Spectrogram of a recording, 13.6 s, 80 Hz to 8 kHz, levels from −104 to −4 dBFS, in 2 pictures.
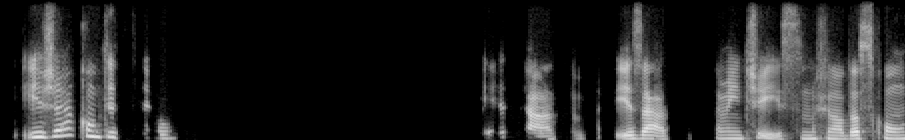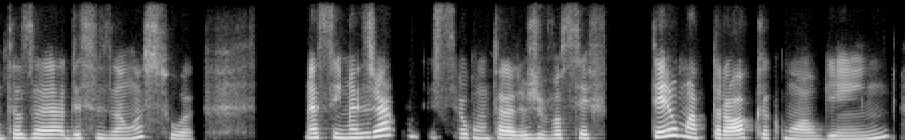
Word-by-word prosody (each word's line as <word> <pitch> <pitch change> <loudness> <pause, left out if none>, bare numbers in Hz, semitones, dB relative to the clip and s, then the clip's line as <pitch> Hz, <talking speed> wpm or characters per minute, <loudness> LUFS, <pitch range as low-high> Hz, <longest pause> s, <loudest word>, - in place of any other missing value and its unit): E 270 +1 +2
já 320 +6 +1
aconteceu 275 - -4 2.3
Exato, - - -5 0.9
exatamente 195 -8 -5
isso. 165 - -4
No 185 - -4
final 185 -2 -3
das 190 +2 +1
contas, 205 +3 -2
eh, 215 -1 +4
a 210 - +2
decisão 210 0 -3
é - - +1
sua. 190 -11 -6 0.8
Mas, 245 0 +4
assim, 245 -1 0
mas 240 +2 +2
já 325 +4 +8
aconteceu 275 -9 -9
o - - -8
contrário? 205 -3 +1
De 210 +1 -2
você 210 +2 -2 0.5
ter 290 +6 +8
uma 275 -9 +4
troca 225 -1 +3
com 200 -2 -5
alguém 175 - -3
215 Hz, 130 wpm, -22 LUFS, 195-255 Hz, 2.3 s, já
